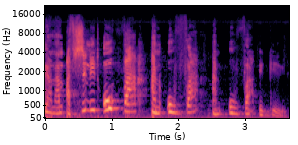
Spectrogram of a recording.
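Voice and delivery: ordinary delivery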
